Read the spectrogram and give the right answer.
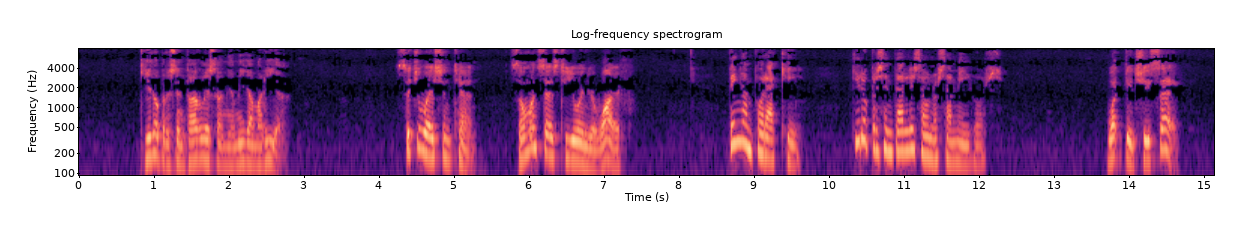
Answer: She said, come this way. I want to introduce some friends to you.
